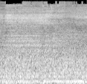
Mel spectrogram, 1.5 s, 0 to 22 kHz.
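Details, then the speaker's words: Air line at a self-serve car wash running at 60 PSI, with the pumps off: a constant sharp hiss over a faint hum from compressed air escaping at a flow jet. "that there's no cars here and uh my pumps aren't going you can hear a hissing sound since the hissing sound is at 60 PSI you know a soap spray won't find the the bubbles coming up"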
